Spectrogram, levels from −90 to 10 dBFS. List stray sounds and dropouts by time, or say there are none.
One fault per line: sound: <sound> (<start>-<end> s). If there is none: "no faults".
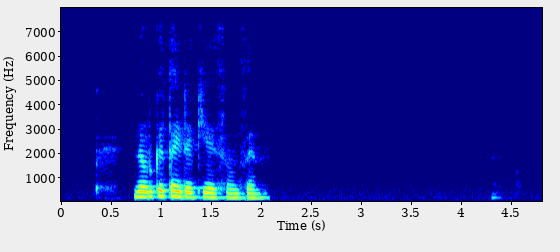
no faults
